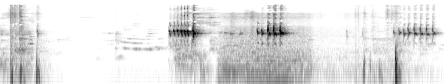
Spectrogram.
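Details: Sooty-headed bulbul female calling to a male, giving rapid, bright chattering phrases in separate bursts with pauses between them. Low rustling and a few sharp knocks are also heard.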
